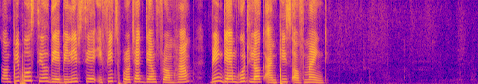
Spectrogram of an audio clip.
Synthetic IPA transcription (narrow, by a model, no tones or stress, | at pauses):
sɔ̃mpipəlstilˠdebiliv̥seʔifitpɹɔtʰɛk̚d̪ɛ̃mfɹɔ̃mɦam | bɹĩŋdɛ̃mɡudlɔkã̰npisɔvmãɪ̃nd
